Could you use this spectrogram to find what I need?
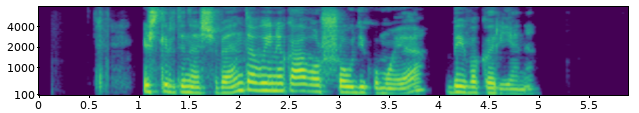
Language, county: Lithuanian, Alytus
